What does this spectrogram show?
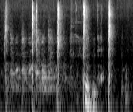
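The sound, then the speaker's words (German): A fist smacks into an open palm about six times in a steady, even rhythm, each sharp slap distinct, with faint murmuring voices in the background. “Tim haut sich in die Fäuste.”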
